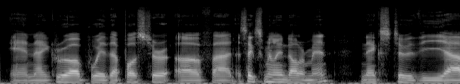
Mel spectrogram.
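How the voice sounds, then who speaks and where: A man with a Spanish accent speaks at a moderate pace and a fairly low pitch. His tone is bright and sharp. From Mexico City, Mexico. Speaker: entrepreneur. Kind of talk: interview.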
